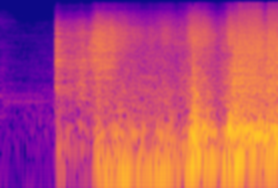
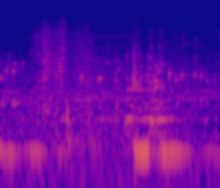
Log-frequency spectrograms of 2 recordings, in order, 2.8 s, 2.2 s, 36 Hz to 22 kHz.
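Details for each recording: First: 1957 Chevy convertible built from a 4-door shell, small-block V8, Turbo 350, headers with glasspacks: a slightly shimmying starter cranks briefly, then the engine catches and blips with a deep, lumpy burble, settling into an even idle; healthy start. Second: 1957 Chevy convertible with tunnel rams, warmed up with 70 psi oil pressure: soft, irregular bubbling and gurgling over a low idle hum, caused by coolant churning with the radiator cap missing.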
